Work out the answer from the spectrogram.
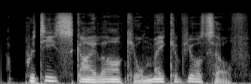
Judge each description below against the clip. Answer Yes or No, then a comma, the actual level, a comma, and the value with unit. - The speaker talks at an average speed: Yes, average, 165 wpm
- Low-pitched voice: Yes, low, 115 Hz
